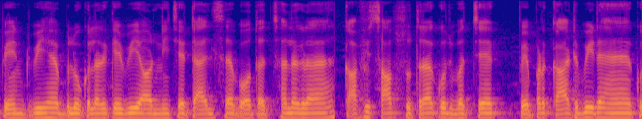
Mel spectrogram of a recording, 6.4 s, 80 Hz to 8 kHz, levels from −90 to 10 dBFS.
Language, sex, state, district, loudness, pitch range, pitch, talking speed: Hindi, male, Bihar, Araria, -20 LUFS, 115-120 Hz, 115 Hz, 260 wpm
